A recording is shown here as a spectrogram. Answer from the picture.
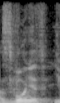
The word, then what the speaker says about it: звонит: Хотя на самом деле язык сам меняет в сторону «звонит» происходит. Это и нормальная, естественно, форма, и это логично. Потому что во всех остальных словах, типа солит, варит и так далее, раньше ударение было в конец слога, а сейчас варит, солит и так далее. И поэтому все слова этого типа сдвинулись, а звонит его искусственно держат, потому что у нас ну, вот, эта вся языковая тема, поправлять вот это все, она еще связана с очень другой интересной особенностью.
